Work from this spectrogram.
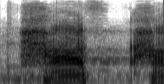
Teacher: काकल वर्ण वो होता है जो कंठ द्वार से सीधी हवा निकले और उच्चारण हो हा हा बिल्कुल कंठ द्वार से निकलता है जहां से कंठ · कंठ द्वार से सीधी हवा निकले और उच्चारण हो हा हा बिल्कुल कंठ द्वार से निकलता है जहां से कंठ शुरू हुआ है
